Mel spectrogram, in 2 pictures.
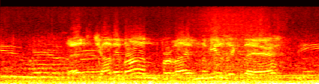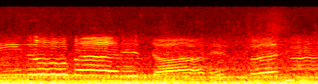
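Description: A car's engine and road noise make a steady low rumble. Over it plays an old-time radio broadcast: a voice with thin, old-radio sound, held and sliding in pitch.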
